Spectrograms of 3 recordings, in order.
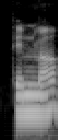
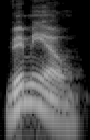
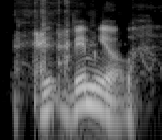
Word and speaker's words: Vimeo: called veni then me how do you say that no yes vinmo no not venmo vimeo vimeo program okay yeah so you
